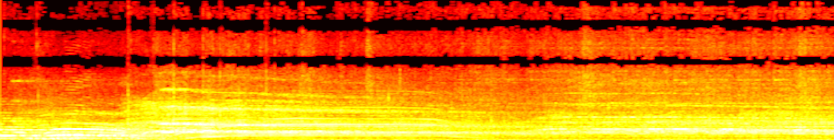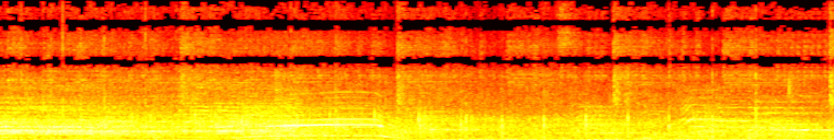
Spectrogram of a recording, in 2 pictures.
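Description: Crowd cheering and clapping, with two long rising-and-falling whooping shouts, one starting about a second in and another near eight seconds.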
